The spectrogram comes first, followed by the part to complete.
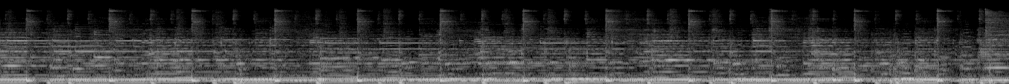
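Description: Live amateur rock band playing an instrumental passage: electric guitars over a drum kit, with the drums keeping a steady beat.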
